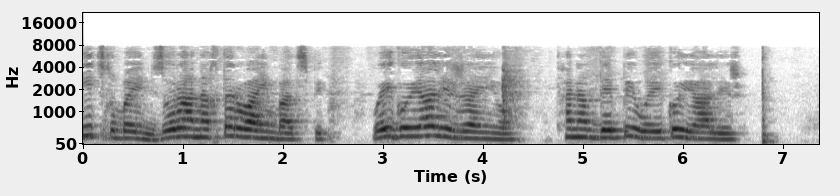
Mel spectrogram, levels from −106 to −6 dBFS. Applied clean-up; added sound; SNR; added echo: none; none; none; none.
